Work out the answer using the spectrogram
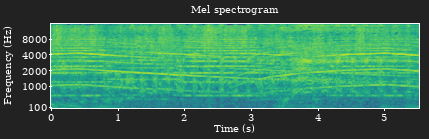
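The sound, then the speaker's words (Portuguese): A siren effect plays during a live DJ set, its wavering, sliding tones riding over loud, dense music and crowd noise throughout. “Podem soar as sirenes.”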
